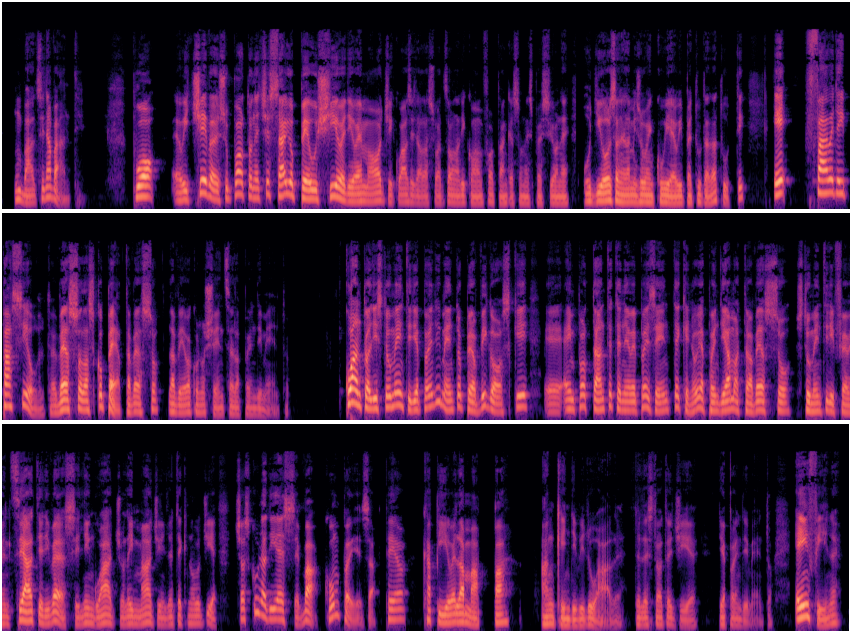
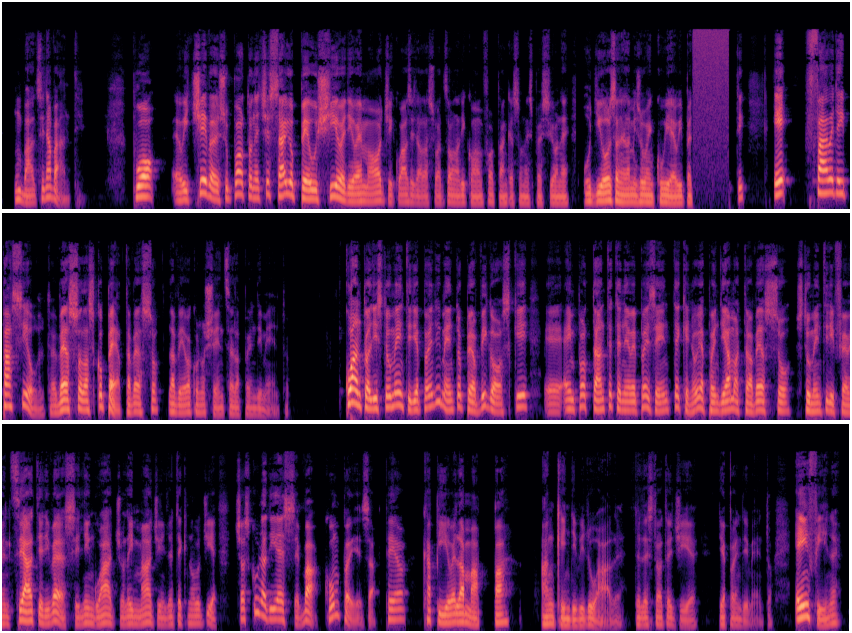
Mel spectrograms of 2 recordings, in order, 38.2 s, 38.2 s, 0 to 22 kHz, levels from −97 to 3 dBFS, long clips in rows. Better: first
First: none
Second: audio cutting out; filled with static; at 10 s for 0.5 s

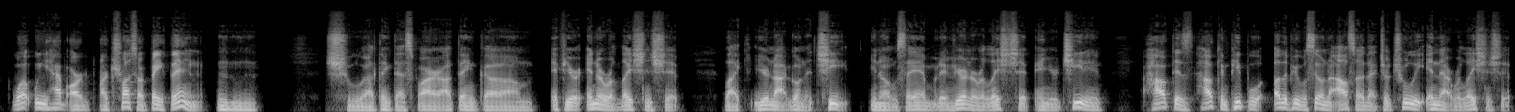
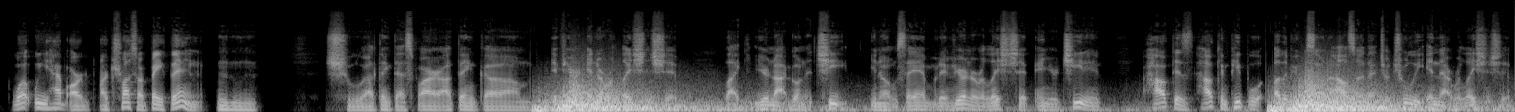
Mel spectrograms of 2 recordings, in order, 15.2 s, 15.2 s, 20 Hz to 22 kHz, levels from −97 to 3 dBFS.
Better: first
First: none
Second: wind noise on the microphone; heavy; from 5.5 s on; 4 dB above the speech

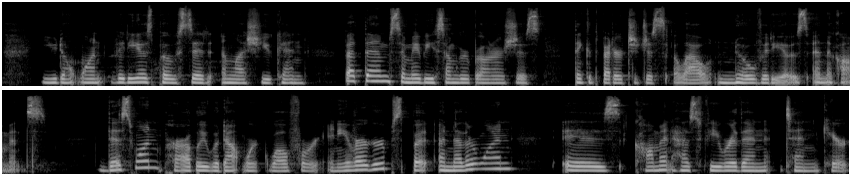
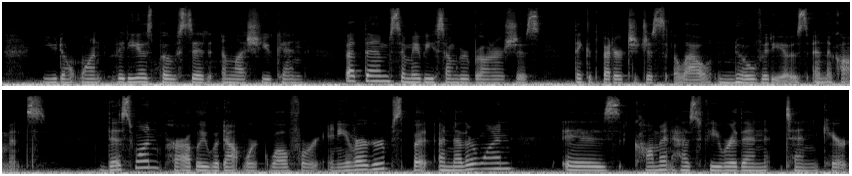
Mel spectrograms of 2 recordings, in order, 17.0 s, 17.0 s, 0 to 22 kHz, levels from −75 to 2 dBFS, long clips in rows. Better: first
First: none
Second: low rumble; noticeable; throughout; 15 dB below the speech

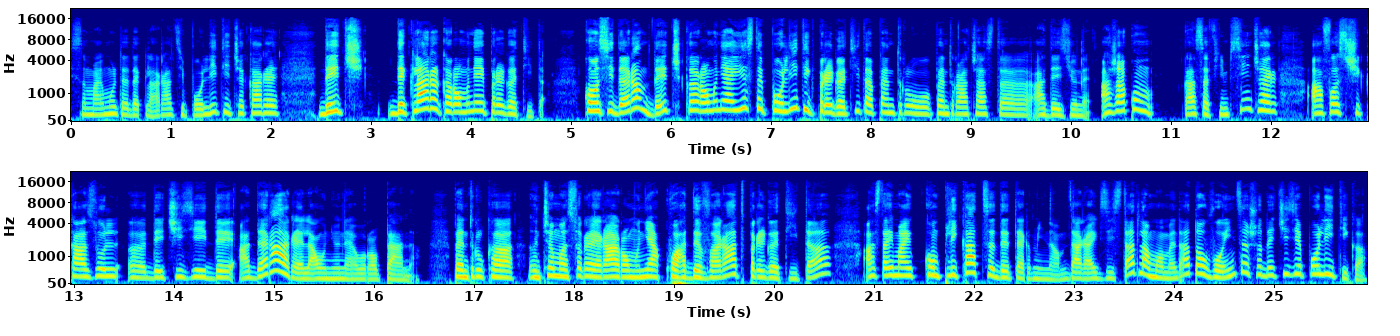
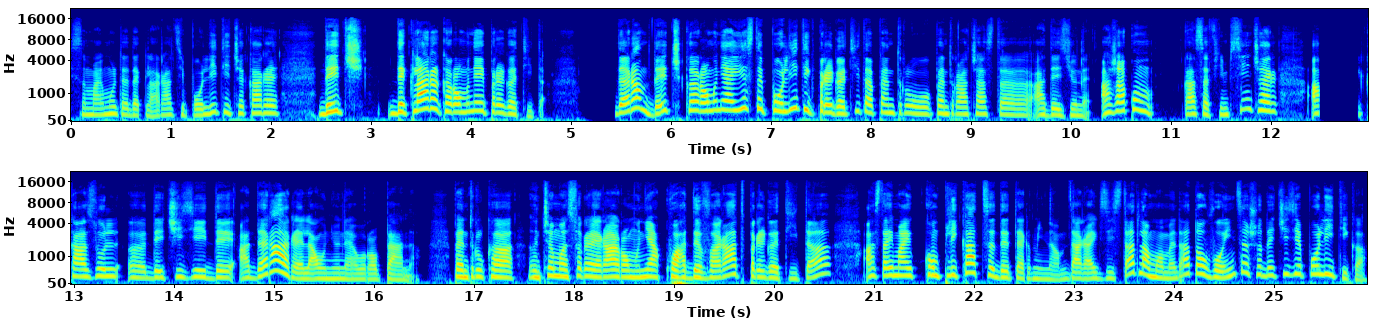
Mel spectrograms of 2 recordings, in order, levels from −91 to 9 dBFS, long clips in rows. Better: first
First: none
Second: audio cutting out; at 5 s and at 12 s

